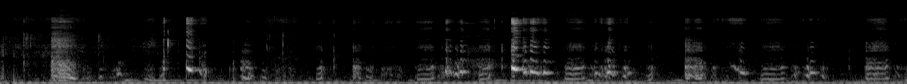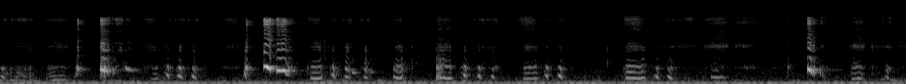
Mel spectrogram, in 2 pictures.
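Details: Infant with laryngomalacia making recurring high-pitched squeaky breath sounds among fussing noises: inspiratory stridor.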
